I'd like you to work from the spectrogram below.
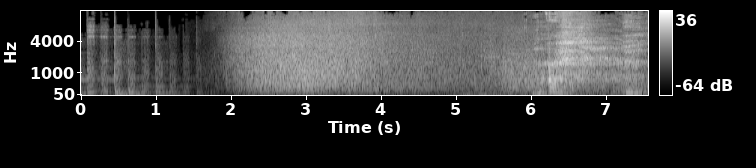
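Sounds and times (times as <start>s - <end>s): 
blustery sea wind: 1.8s - 7.5s
waves washing onto a shore: 1.8s - 7.5s.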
